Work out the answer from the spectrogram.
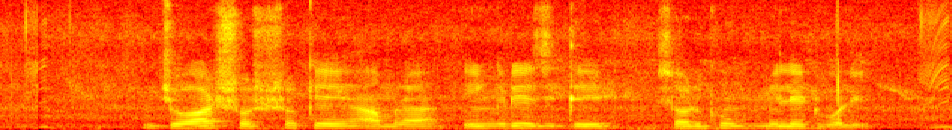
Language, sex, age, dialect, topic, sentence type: Bengali, male, 18-24, Standard Colloquial, agriculture, statement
